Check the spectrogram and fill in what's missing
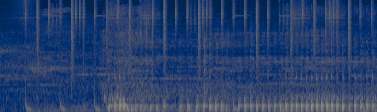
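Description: An old restored Bullet motorcycle starts moving on a road test, its single-cylinder engine thumping in a steady, loud, rapid rhythm that builds after a couple of seconds of clatter and settles into a continuous close pulse.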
